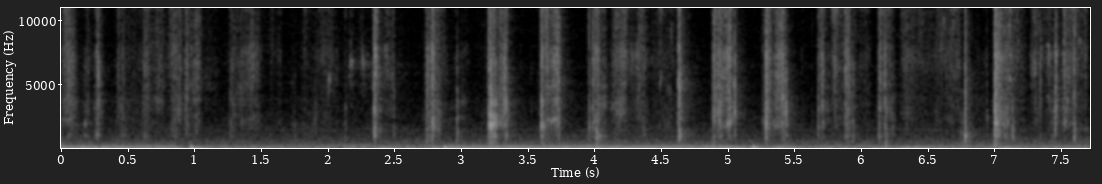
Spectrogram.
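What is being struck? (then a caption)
Paper tarot card deck. A red-brown paper cardstock tarot deck is shuffled by fingertips, the cards flicking against each other. Quick, bright papery snaps and riffles come in irregular bursts over a steady low rumble, each flick dying away almost instantly.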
